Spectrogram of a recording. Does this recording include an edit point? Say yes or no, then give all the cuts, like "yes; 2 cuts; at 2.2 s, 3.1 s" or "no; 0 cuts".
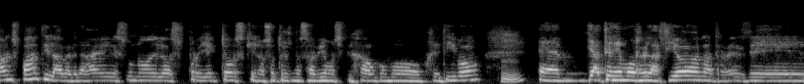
no; 0 cuts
